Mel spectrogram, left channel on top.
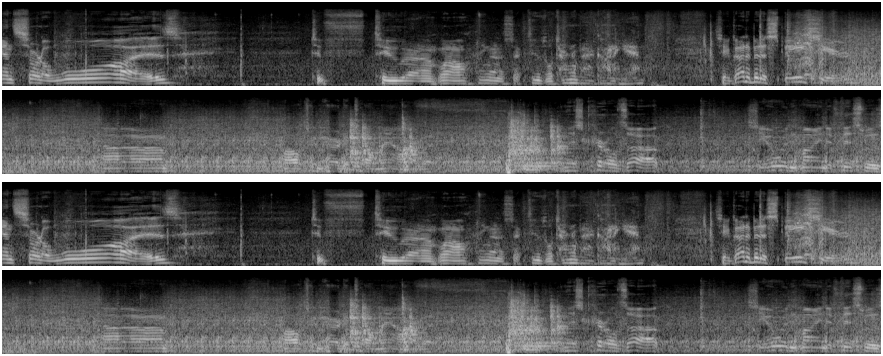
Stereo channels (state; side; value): identical; both; correlation 1.00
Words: sort of was to well, hang on a sec, tubes, we'll turn it back on again. See, I've got a bit of space here. Well, it's gonna be hard to tell now, but when this curls up, see, I wouldn't mind if this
